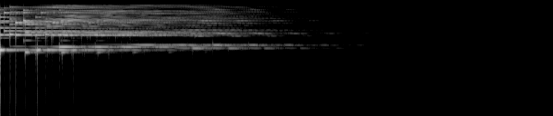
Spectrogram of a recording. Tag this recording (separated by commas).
Bell, Chime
